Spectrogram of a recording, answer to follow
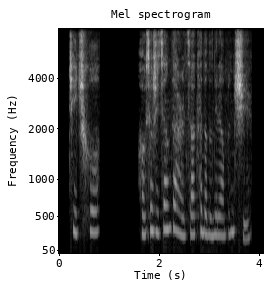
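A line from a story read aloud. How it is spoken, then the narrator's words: Whisper. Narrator (Chinese): 许思小声地说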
